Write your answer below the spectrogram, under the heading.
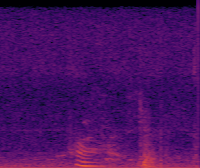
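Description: A door swings shut as someone walks up the steps: a brief descending creak, a sharp click, then a low, muffled thud at the end, with faint voices in the background.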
